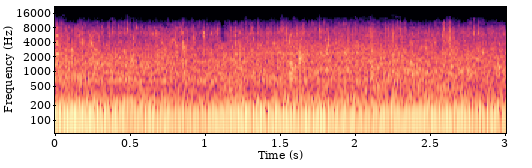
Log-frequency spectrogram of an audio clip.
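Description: Jon boat fitted with pontoons idling through a no-wake zone, a steady low motor rumble with continuous water wash, no talking.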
